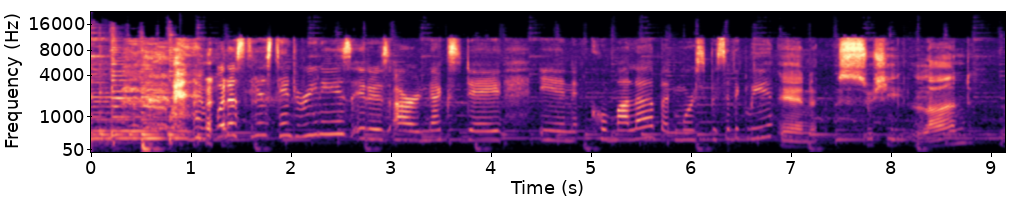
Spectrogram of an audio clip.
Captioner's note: laughter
